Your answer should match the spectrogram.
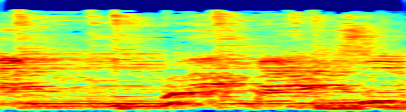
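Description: Live solo acoustic guitar, strummed and heard through the venue's sound system, with a man singing along.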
